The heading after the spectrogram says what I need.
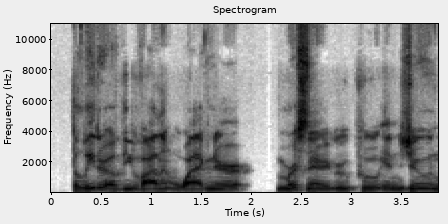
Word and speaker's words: Wagner: I know a lot of people pronounce it Wagner, but it is with a W, so you have to pardon me on that.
